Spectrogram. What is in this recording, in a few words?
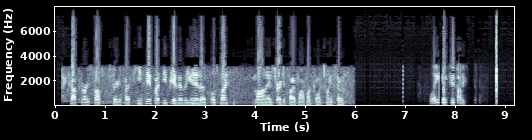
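Sheriff West County, scanner audio trunk; ThompsonPeakScot; MCSO - WEST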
